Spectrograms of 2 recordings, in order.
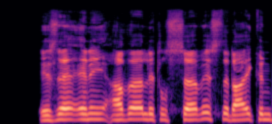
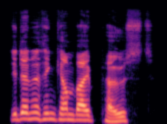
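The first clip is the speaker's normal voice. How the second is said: ordinary delivery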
